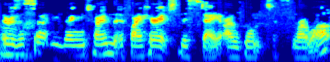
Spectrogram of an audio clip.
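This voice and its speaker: The sound is dry and close with no echo as a woman speaks very fast. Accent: British. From UK. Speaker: mentor, former lawyer. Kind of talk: interview.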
